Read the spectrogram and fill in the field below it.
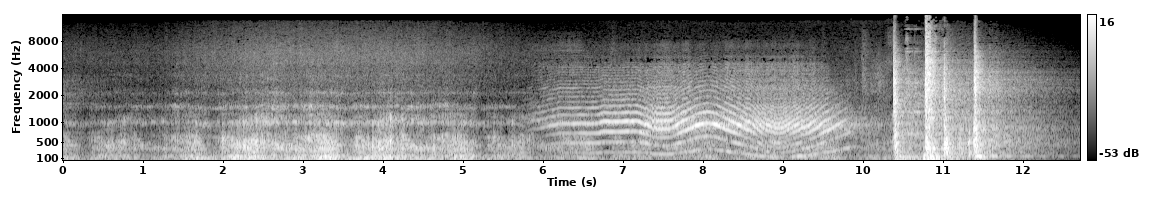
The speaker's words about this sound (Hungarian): A tanár úr belépett, bezárult mögötte a kopálkastély hatalmas kapuja.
